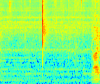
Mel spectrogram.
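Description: A single sharp click a little before halfway through, as gloved hands fold a banana-leaf wrapper, over otherwise quiet handling.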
